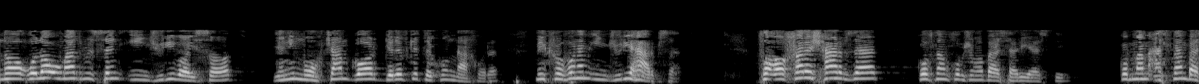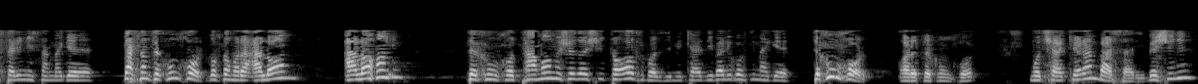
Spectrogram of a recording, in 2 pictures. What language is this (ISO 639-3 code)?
fas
